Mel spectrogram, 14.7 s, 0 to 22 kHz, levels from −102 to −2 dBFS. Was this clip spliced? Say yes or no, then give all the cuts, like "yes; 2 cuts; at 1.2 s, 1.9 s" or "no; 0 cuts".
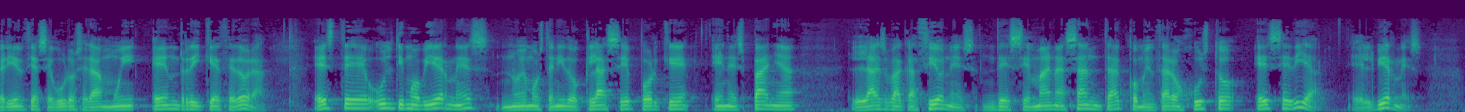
yes; 1 cut; at 3.1 s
